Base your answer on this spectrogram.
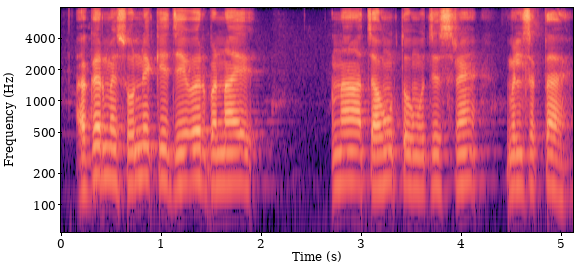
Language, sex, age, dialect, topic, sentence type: Hindi, male, 41-45, Marwari Dhudhari, banking, question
